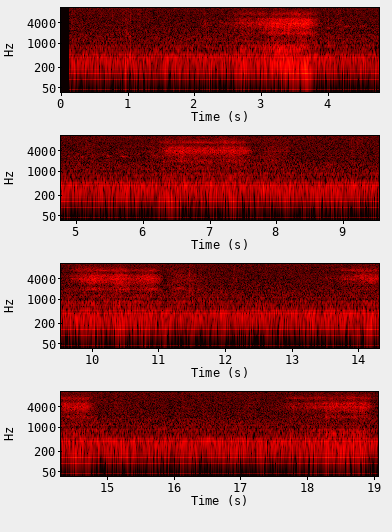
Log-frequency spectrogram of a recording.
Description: Caught my dad on camera snoring. He says he doesn't snore.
